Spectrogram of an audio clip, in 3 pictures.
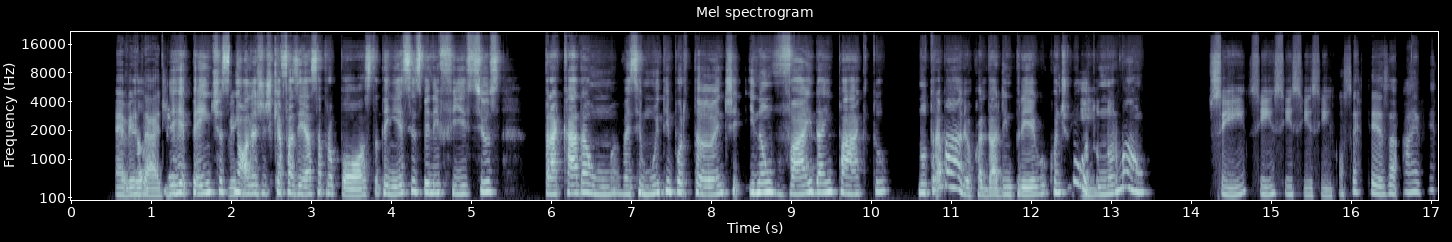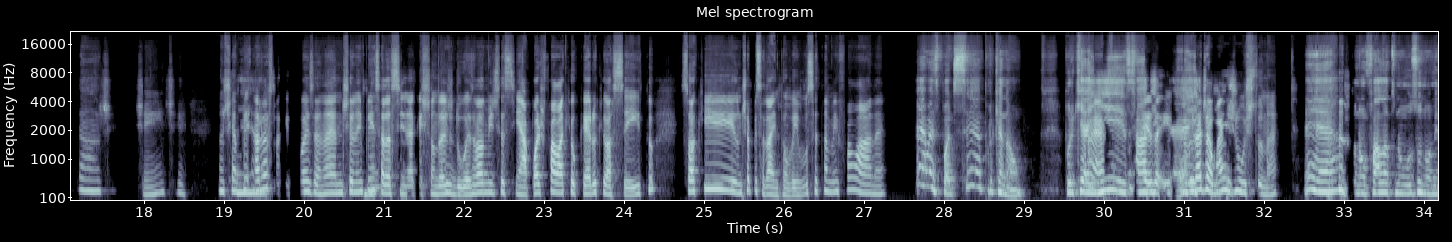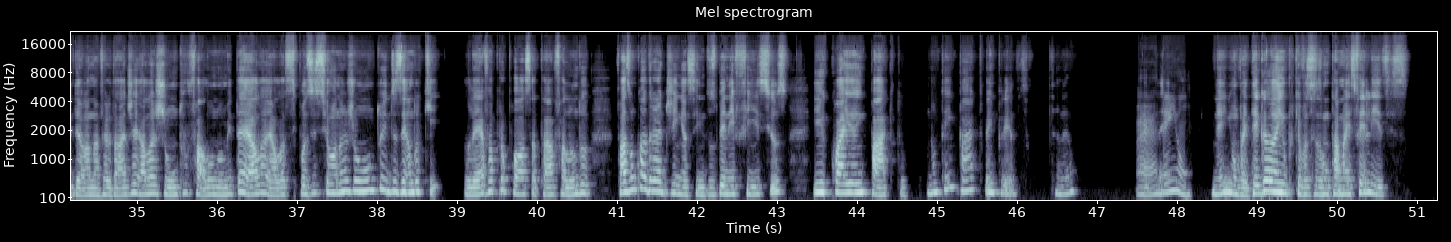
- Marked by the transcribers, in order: unintelligible speech; chuckle
- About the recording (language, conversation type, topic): Portuguese, advice, Como posso negociar com meu chefe a redução das minhas tarefas?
